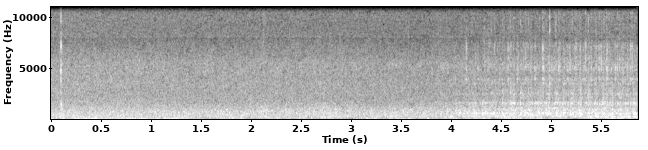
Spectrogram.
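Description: A sewing machine runs steadily while top stitching a fabric scissor holder, its soft continuous whir close and even for several seconds with no speech.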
